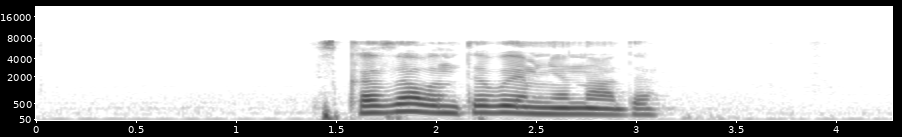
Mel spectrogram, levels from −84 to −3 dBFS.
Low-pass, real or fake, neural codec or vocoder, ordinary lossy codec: 7.2 kHz; real; none; none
